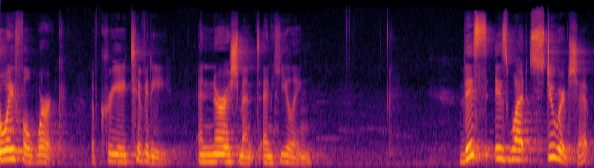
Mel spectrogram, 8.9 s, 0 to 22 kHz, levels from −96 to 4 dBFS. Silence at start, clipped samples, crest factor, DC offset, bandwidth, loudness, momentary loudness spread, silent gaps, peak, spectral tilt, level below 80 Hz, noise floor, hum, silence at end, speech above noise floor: 0 s; under 0.1%; 18 dB; under 0.1%; 17 kHz; -21 LUFS; 17 LU; none; -2 dBFS; -4 dB/octave; -70 dBFS; -57 dBFS; none; 0.1 s; 37 dB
